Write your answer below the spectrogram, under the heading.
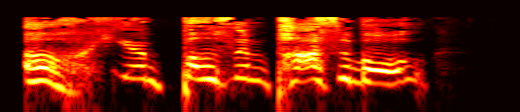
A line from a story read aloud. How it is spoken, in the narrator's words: wailed Jotaro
